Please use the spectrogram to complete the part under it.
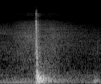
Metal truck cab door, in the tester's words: the door shuts perfect there's no rattle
